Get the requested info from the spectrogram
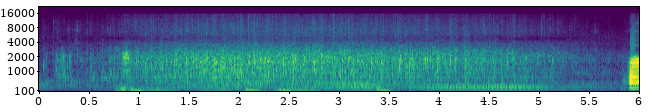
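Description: Conference audience applauding and laughing: the clapping swells about a second in, holds, and fades out near the end, over steady background music.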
